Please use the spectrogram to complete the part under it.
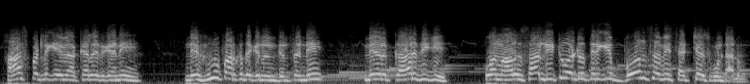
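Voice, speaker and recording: A man's voice: sits high, fast talker, bright, forceful tone. An actor playing a sly young man who groans and whines while faking an injury, in an old film. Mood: groaning. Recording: muffled old film soundtrack with music.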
